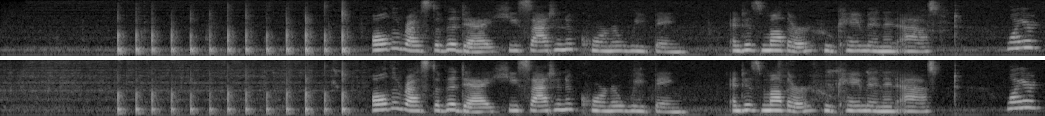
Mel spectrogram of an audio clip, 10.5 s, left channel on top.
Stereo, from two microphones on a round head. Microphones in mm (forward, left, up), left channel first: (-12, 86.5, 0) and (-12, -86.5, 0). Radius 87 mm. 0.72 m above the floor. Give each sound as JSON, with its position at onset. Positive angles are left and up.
{"t": 1.2, "sound": "tapping", "side_deg": 0, "distance_m": 0.7}
{"t": 3.7, "sound": "a woman speaking", "side_deg": -30, "distance_m": 0.6}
